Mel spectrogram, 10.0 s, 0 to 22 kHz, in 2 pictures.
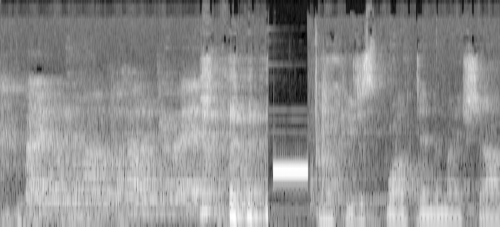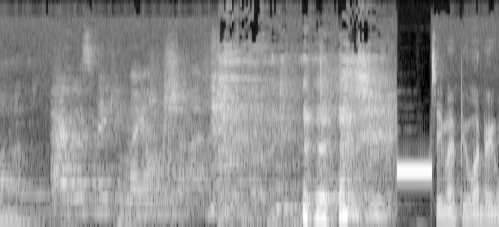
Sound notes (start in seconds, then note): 2.0 laughs; 2.7 "no signal" tone beeps; 7.1 both laugh; 9.0 "no signal" tone beeps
